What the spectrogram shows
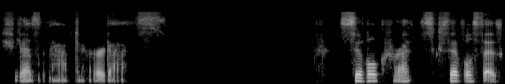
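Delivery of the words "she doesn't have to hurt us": put-on whispering voice, lower. Voicing Sybil, who leans forward inside their heads: Sybil whispering. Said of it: "You can feel her kind of whispering in our own head".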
